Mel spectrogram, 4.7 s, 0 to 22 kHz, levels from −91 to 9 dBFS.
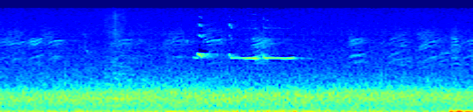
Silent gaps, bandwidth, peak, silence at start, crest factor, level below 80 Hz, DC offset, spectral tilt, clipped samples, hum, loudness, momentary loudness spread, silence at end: none; 15.5 kHz; -8 dBFS; 0 s; 18 dB; -36 dBFS; under 0.1%; -5.5 dB/octave; under 0.1%; none; -33 LUFS; 3 LU; 0 s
